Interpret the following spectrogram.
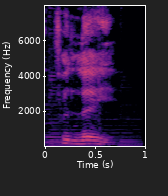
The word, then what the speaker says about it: fillet: As a noun, we pronounce it fillet, like sleigh, means potongan ikan tanpa duri.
